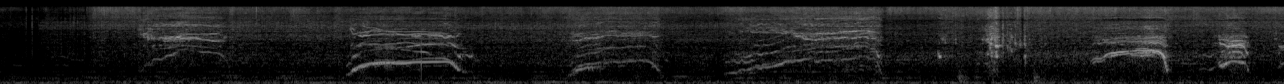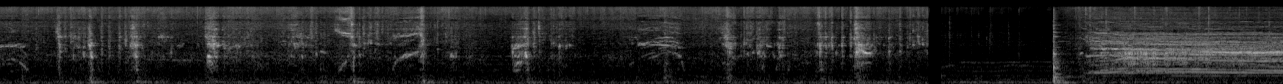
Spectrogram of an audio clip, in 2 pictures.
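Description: White dough balls frying in a nonstick pan, sizzling, with repeated squeals that rise and fall in pitch, each about a second long, as chopsticks move them. After a short break near the end, a loud, harsh, scream-like squeal comes as a spatula presses on them.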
